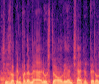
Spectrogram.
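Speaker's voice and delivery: plain reading voice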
